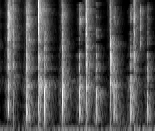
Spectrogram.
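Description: A short burst of hand clapping for the opening of the film New Moon, roughly ten sharp claps in a quick, fairly even rhythm, like one or two people applauding, with no voices over it.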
